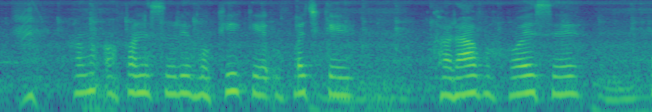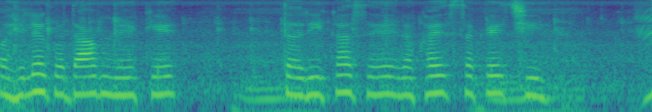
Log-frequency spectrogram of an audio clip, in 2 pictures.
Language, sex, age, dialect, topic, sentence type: Maithili, female, 31-35, Bajjika, agriculture, question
